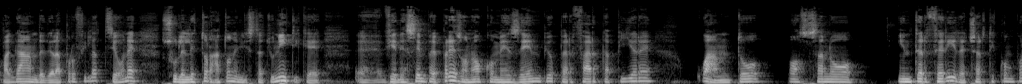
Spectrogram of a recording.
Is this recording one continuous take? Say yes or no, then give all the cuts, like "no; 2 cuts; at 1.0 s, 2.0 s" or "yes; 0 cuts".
yes; 0 cuts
